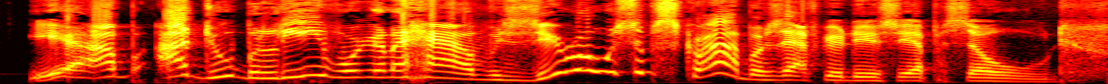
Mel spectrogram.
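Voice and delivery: put-on old prospector voice. A player in character as a cowboy in a roleplay game, in an old prospector voice. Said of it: "I like how you're an old prospector".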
